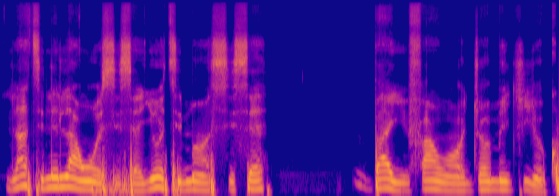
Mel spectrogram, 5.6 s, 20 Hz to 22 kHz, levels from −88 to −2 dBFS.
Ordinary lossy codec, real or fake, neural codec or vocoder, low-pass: none; fake; autoencoder, 48 kHz, 128 numbers a frame, DAC-VAE, trained on Japanese speech; none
